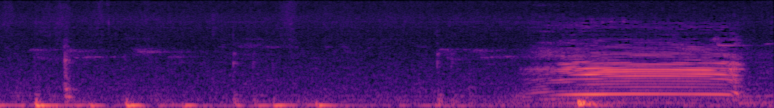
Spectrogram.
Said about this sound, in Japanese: はい、ちょっと牛で出迎えさせていただきます。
